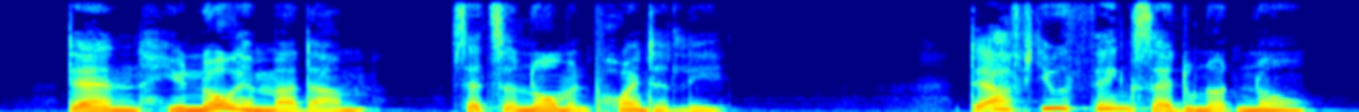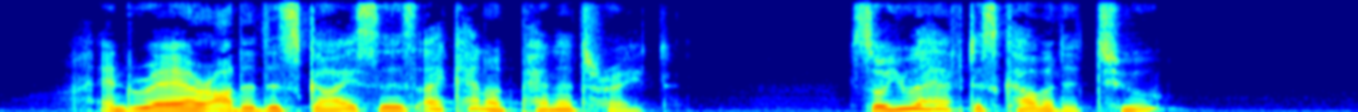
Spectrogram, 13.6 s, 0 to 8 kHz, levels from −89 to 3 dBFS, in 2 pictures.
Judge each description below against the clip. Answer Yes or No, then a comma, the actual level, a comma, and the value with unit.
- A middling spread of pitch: Yes, average, 3.4 semitones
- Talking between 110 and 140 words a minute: Yes, slow, 135 wpm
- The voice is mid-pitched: No, high, 215 Hz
